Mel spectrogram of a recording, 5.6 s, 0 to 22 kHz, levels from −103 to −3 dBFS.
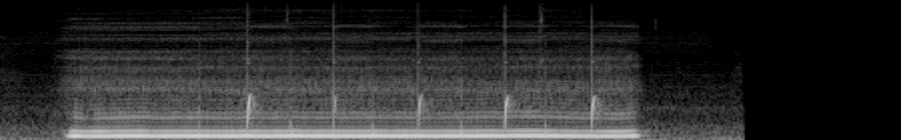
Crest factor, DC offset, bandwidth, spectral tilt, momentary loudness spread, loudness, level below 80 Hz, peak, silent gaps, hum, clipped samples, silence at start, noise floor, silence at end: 12 dB; under 0.1%; 3.1 kHz; -10.5 dB/octave; 4 LU; -27 LUFS; -60 dBFS; -16 dBFS; none; none; under 0.1%; 0.4 s; -58 dBFS; 1.65 s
